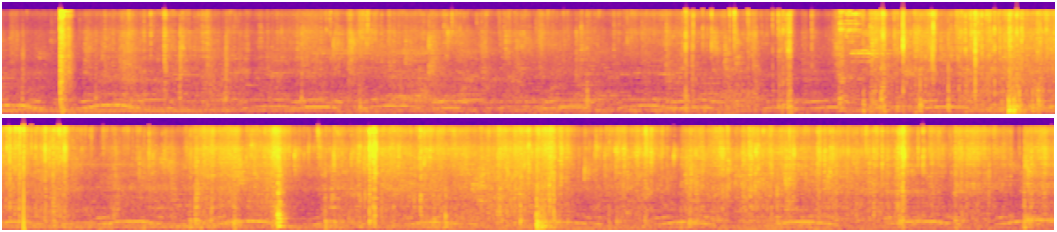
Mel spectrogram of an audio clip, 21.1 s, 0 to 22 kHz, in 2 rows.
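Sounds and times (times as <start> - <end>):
pigeon cooing: 0.0 - 21.0
plastic shrink-wrap crinkling: 1.2 - 21.0
cardboard box handled: 7.8 - 11.3.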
